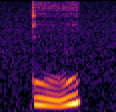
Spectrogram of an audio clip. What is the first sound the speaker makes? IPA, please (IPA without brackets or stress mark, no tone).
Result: k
